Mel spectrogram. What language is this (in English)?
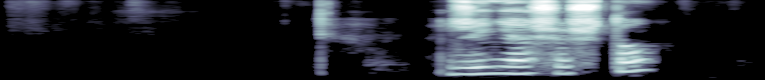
Russian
